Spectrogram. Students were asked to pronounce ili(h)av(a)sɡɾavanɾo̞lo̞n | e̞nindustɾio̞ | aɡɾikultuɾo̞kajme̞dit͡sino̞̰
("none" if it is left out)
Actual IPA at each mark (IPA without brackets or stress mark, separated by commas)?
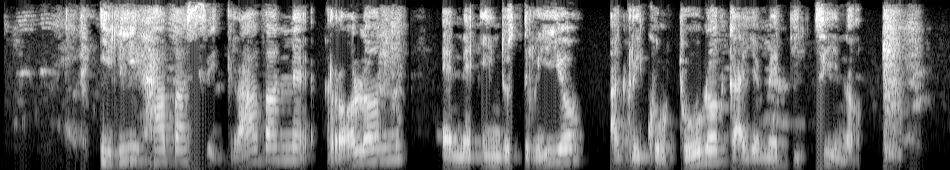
h, a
